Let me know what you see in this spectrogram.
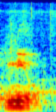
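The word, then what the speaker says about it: ν: न्यू न्यू ठीक है। न्यू को प्रोनाउंस किया जाता है ऐसा न्यू एन इ यू मतलब स्पेलेल एन इ you spelling with न्यू ठीक है डिफाइन करूं इट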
